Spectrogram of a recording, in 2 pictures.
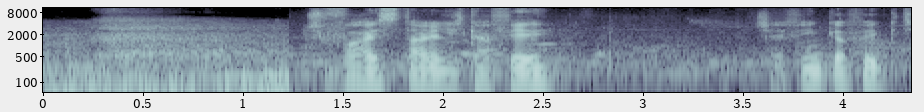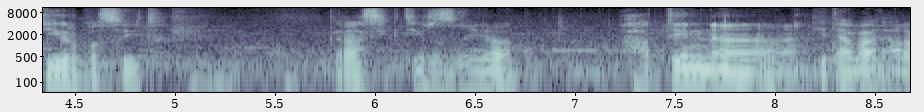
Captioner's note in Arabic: أصوات شخير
